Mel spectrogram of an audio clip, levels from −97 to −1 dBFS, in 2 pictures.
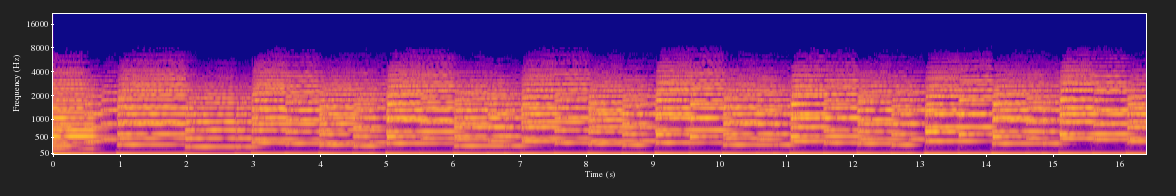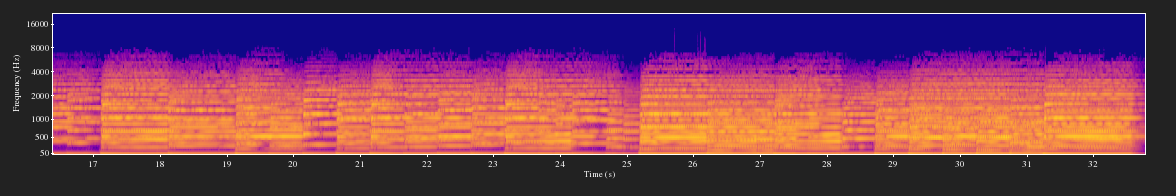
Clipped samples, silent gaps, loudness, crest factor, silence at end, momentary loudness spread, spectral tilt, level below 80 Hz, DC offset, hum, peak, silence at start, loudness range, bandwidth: under 0.1%; none; -18 LUFS; 16 dB; 0 s; 7 LU; -5.5 dB/octave; -54 dBFS; 3%; none; 0 dBFS; 0 s; 5 LU; 7 kHz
